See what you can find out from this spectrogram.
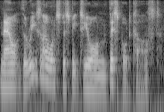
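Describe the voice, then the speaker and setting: Heard on a very clean recording against a silent background, a man's plain, everyday voice moves at a moderate speed with lively intonation. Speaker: podcast host. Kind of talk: podcast intro to listeners.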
